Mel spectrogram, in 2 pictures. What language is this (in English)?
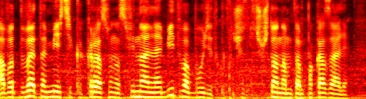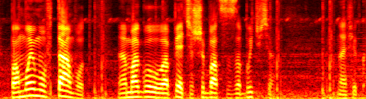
Russian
